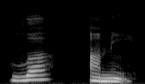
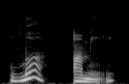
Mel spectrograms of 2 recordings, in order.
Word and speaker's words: l'ami: Instead of saying luh ami, French says l'ami, the friend.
